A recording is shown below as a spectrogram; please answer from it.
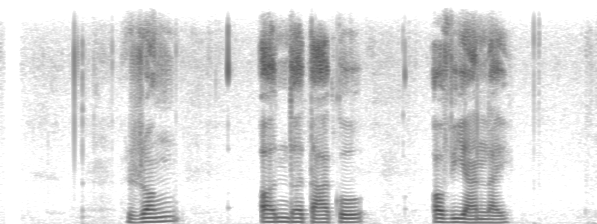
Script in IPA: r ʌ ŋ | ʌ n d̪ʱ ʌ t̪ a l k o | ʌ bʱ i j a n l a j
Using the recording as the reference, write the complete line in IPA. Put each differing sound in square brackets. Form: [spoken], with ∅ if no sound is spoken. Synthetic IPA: r ʌ ŋ | ʌ n d̪ʱ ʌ t̪ a [∅] k o | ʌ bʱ i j a n l a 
